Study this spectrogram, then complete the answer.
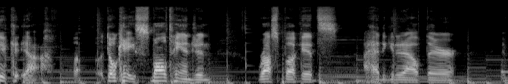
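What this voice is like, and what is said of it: Usual voice. Nothing is said of it.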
